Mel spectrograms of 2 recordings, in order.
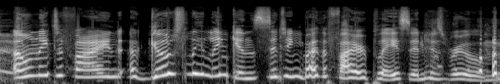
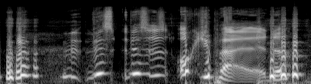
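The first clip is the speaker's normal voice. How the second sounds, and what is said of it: Imitates another person's voice. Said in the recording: “my best Churchill impression”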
